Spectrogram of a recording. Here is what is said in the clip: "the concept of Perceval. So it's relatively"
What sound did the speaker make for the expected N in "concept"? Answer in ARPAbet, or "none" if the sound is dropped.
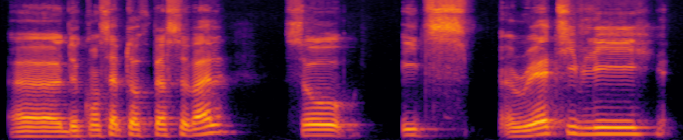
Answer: none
